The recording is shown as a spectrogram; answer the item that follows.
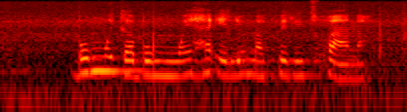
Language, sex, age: Southern Sotho, female, 35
